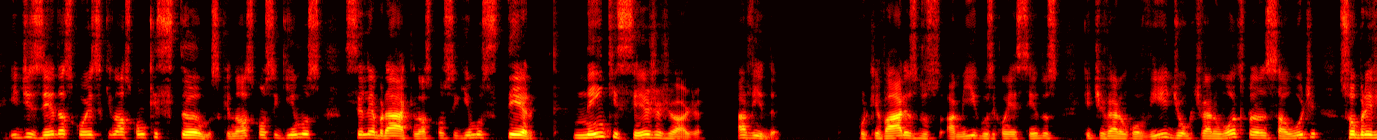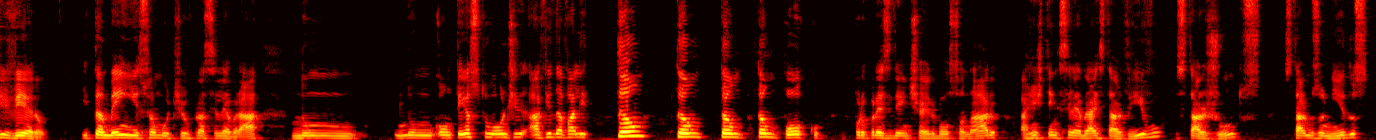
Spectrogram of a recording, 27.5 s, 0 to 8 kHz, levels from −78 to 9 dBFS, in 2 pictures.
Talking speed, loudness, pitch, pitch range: 160 wpm, -21 LUFS, 150 Hz, 135-180 Hz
